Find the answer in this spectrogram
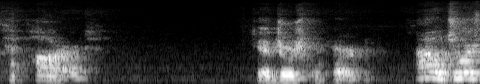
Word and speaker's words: Peppard: He says it's pronounced Peppard.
